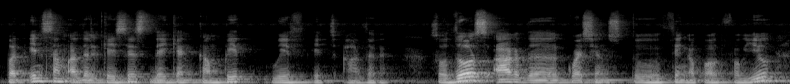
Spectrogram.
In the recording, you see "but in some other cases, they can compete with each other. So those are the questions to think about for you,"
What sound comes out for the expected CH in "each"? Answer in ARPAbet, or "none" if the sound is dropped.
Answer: CH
